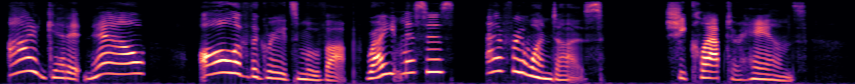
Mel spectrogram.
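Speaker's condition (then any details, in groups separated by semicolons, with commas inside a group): No condition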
